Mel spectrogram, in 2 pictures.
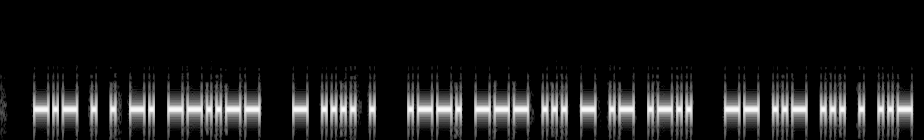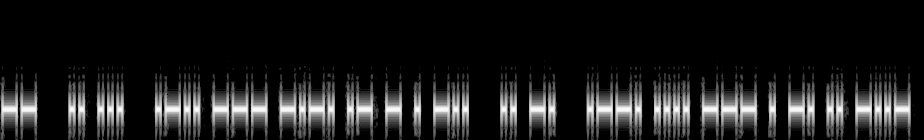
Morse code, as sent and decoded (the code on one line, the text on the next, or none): -.- . -. --..-- / - .... / .--. --- ... - .- .-.. / -- ..- ... ..- -- / .. ... / .-.. --- -.-. .- - . -.. / .. -. / .--. .... --- . -. .. -..-
KEEN, THE POSTAL MUSEUM IS LOCATED IN PHOENIX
